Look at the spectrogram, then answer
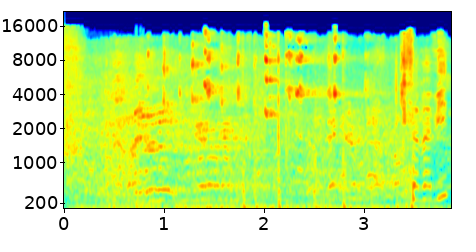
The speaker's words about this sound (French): ça joue fort. C'est trop beau le basket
